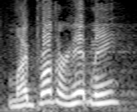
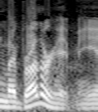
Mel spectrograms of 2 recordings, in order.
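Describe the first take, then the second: First: High-pitched mock child complaint; tattling kid. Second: Said in the usual way. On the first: Kid to parent, blaming brother, high mock protest. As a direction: imitate a child telling on a sibling. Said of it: "your kids give you that".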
